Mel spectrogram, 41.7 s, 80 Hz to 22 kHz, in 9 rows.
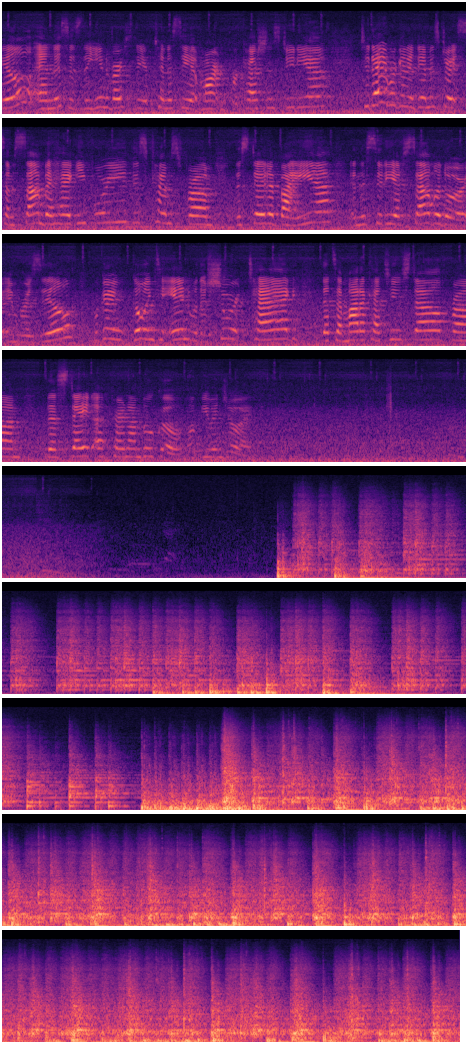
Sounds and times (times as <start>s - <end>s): Drum roll: 21.3s - 41.7s.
